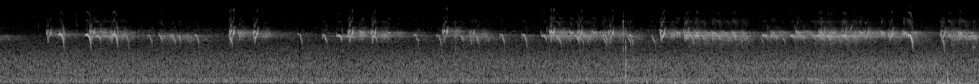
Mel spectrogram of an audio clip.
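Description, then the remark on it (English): A wild crossbill calls repeatedly, with sharp, high chip notes in bursts and short trills over a steady background hiss; two male crossbills are present. No one speaks. “Wild Cross Bill coming in at 7:03.”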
